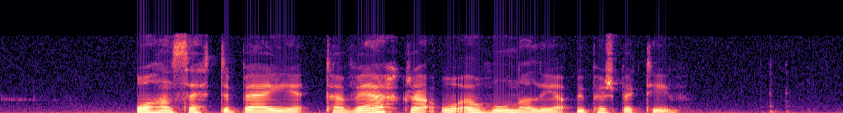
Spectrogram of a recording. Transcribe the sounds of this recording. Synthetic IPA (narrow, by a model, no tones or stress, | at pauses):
oːɦɑnsɛt̪əbæɪət̪ʰɑʋæːkɾaʔo̰ːʔœʉɦuːnalɪa̰ʔʉːpʰɛʃpɛk̚t̪ʰḭːʋ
